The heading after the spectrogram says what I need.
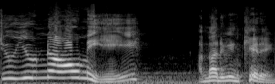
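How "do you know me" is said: unhinged, crazy voice, very high, slow, drawn out. Retelling how a woman grabbed the speaker's shoulder and stared: imitating her crazy voice. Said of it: "she says in this crazy voice".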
